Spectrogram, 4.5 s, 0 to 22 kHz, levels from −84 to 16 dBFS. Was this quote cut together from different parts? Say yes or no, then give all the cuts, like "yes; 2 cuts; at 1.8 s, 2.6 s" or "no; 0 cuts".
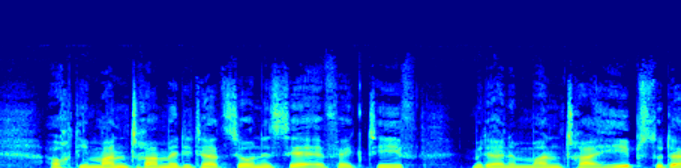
no; 0 cuts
